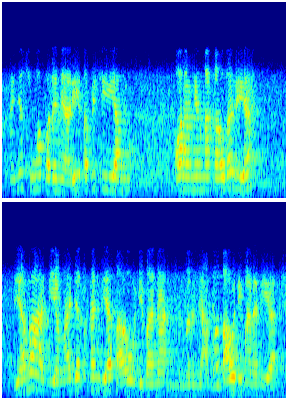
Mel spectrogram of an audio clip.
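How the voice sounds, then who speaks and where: High-voiced man preaching in an echoey room. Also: fairly even intonation, brisk. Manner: storytelling, acts out voices in the tale. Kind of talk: sermon to students. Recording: echoey room heard from far off, dull and noisy.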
